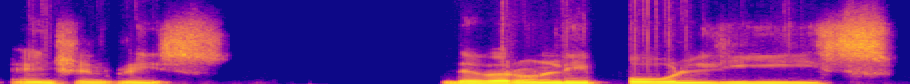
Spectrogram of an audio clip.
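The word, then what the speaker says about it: poleis: greece there were only police p-o-l-e-i is the plural of police and it is pronounced police not police so tomorrow i think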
